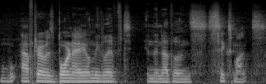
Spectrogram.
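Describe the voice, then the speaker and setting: The speaker is a man with a Florida accent. His voice has a medium pitch. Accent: American (Florida). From US, Key West, Florida. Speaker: entrepreneur. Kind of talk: interview conversation.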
